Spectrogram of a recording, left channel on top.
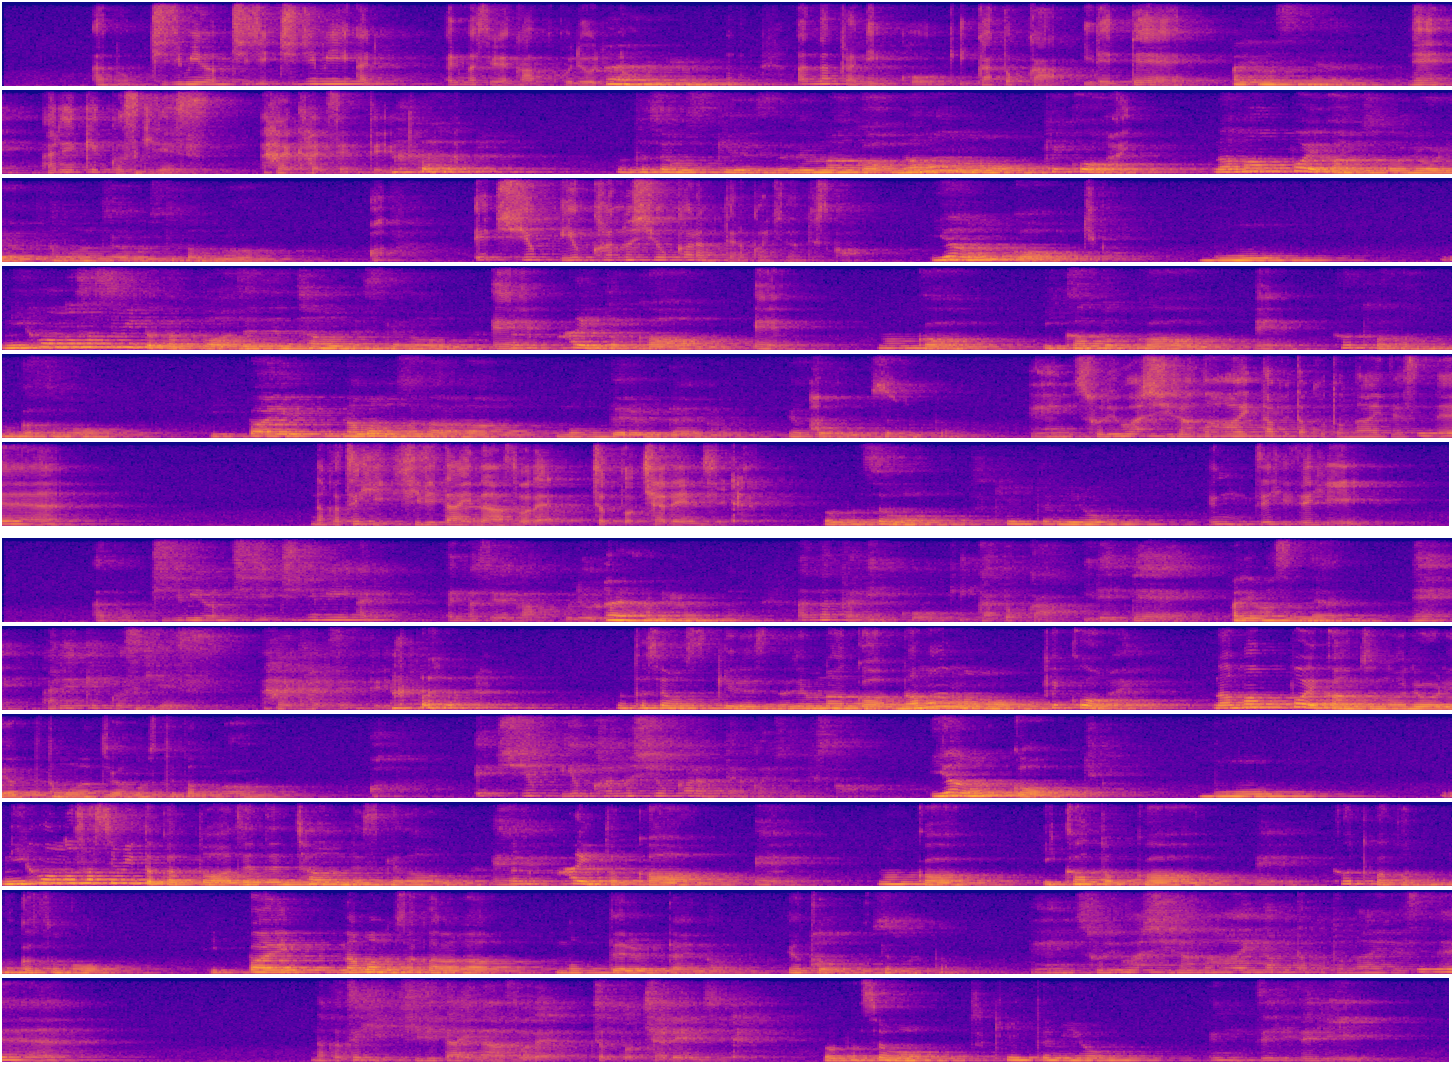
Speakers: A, on the left; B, on the right.
A: あの、チヂミの、チヂ、チヂミあり、ありますよね、韓国料理の。
B: はいはいはい。
A: うん。あん中にこう、イカとか入れて、
B: ありますね。
A: ね、あれ結構好きです。<laughs> 海鮮っていうと。
B: <laughs> 私も好きですね。でもなんか、生の、結構、
A: はい。
B: 生っぽい感じの料理やって友達が載せてたのが、
A: あ、え、塩、イの塩辛みたいな感じなんですか
B: いや、なんか、
A: 違う。
B: もう、日本の刺身とかとは全然ちゃうんですけど、
A: ええ、
B: なんか、貝とか、
A: ええ、
B: なんか、イカとか、
A: ええ。
B: イカとかかななんかその、いっぱい生の魚が乗ってるみたいなやつを見せてました。
A: あそええ、それは知らない。食べたことないですね。
B: えー、
A: なんかぜひ知りたいな、それ。ちょっとチャレンジ。
B: 私もちょっと聞いてみよ
A: うん、ぜひぜひ。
